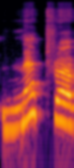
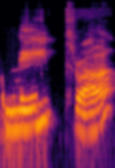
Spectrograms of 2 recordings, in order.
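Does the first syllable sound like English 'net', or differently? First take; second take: like net; differently. First: The first syllable sounds like the English word 'net'. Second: The first syllable does not sound like 'net'. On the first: It sounds linked to the web or the net. The speaker calls it wrong. "I didn't want this to be Netra, where peop people would think, oh, this has got something to do with the web or the net" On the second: People take time to pronounce it. The speaker calls it right. "inserted a Y so that it's like Netra"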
